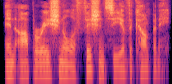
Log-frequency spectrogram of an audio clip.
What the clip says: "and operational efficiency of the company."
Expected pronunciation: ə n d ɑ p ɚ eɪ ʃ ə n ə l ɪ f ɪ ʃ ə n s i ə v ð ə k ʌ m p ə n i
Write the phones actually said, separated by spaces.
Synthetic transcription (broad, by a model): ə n ɑ p ɚ eɪ ʃ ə n l ɪ f ɪ ʃ ə n s i ə v ð ə k ʌ m p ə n i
